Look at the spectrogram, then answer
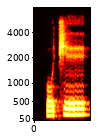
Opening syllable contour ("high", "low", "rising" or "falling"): low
